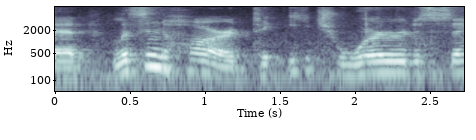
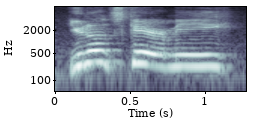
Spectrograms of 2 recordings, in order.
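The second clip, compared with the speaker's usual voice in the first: put-on higher, defiant girl's voice; brave child; 9 semitones higher, 4 dB louder than usual. A narrator's reading. Eliza to the shadow, defiant and higher. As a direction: bravely defy the dark shape. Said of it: "Eliza thought".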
